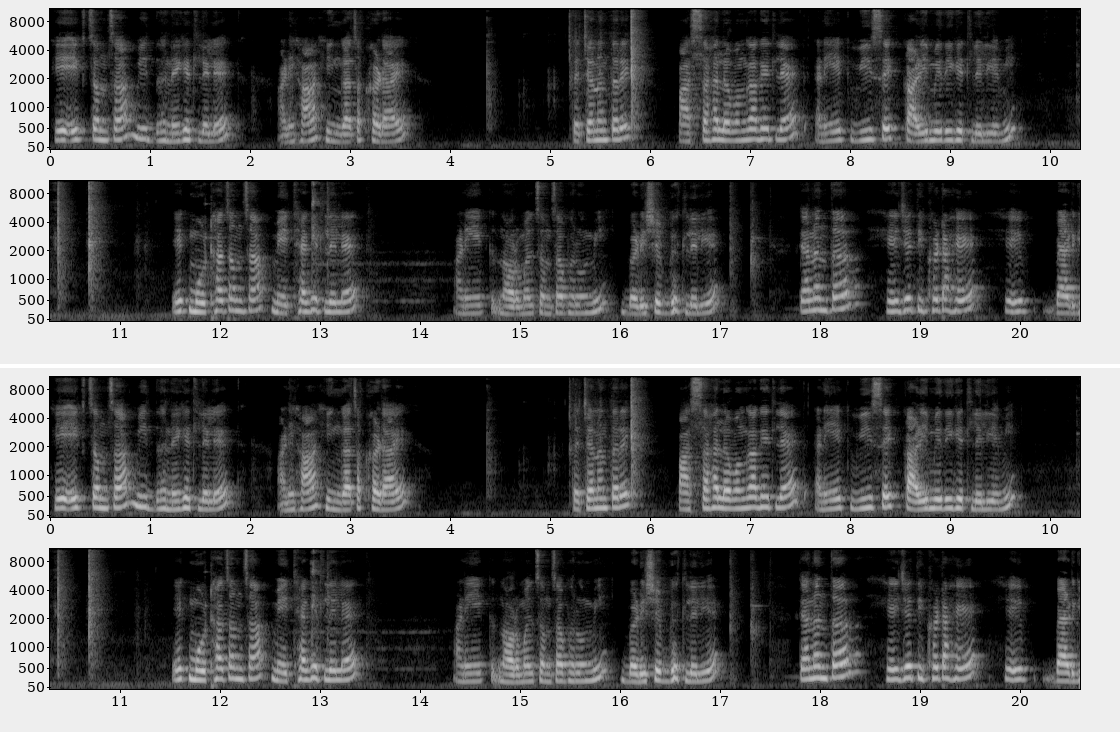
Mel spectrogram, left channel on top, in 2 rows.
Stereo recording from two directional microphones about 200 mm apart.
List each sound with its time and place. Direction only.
0.0 s a woman's voice: 25° right (ahead or behind)
5.2 s a woman's voice: 20° right (ahead or behind)
11.5 s a woman's voice: 15° right (ahead or behind)
14.3 s a woman's voice: 25° right (ahead or behind)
